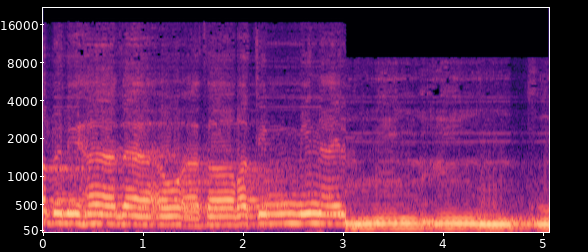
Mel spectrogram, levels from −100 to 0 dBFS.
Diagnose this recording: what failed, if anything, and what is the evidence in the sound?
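A section at the wrong speed runs from 3.02 s to the end at 5.06 s. The sound abruptly slows to 0.524x and drops roughly ten semitones, with speed and pitch shifting together. This likely comes from the editing or playback stage running that section against a mismatched clock.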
